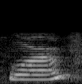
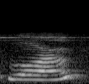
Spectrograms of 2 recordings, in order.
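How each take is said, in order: First: The r sound is strongly pronounced. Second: The same.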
